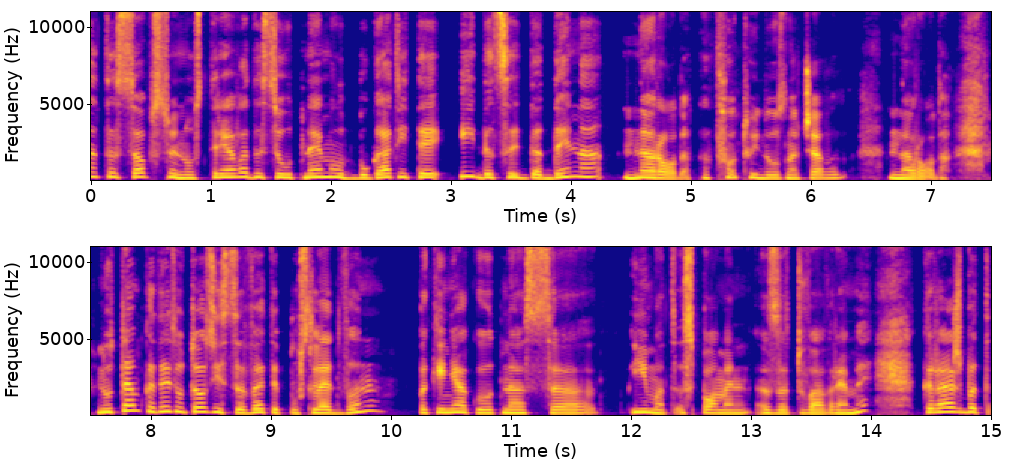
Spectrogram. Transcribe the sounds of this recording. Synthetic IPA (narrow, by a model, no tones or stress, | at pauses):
nət̪əsɔpst̪vɛnost̪ːɾʲabvəd̪ɐsɛot̪nɛmɛod̪̚boɡat̪it̪ɛid̪ɐsɛd̪ɐd̪ɛnɐnɐɾɔd̪ə̰kɐkv̥ɔt̪oid̪ɐoznɐt͡ʃavənɐɾɔ̰d̪ənot̪amkɐd̪ɛt̪ot̪ɔzisɐvɛt̪ɛposlɛd̪vən | pɐkinʲakʊiot̪nas | imət̪spɔmɛnzɐt̪ovavɾɛmɛkɾaʒbət̪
